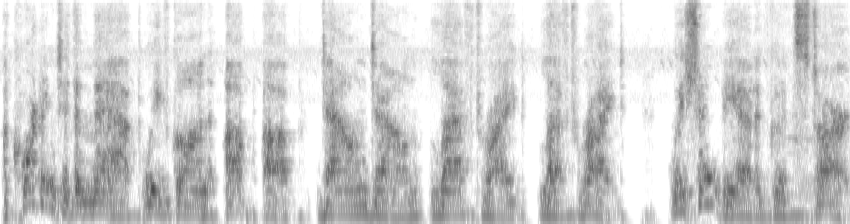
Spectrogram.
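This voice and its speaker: A man puts on a character voice pitched very deep and low, speaking at a fairly slow pace. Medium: comedy sketch. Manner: calm, practical.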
